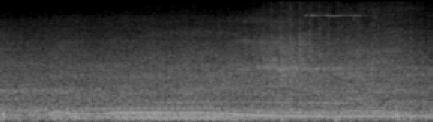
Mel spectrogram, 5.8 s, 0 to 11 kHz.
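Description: Bugatti Veyron's 8.0-litre quad-turbo W16 engine pulling away at low revs. Its low engine note rises about a second in, then settles to a lower steady note about three seconds in.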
